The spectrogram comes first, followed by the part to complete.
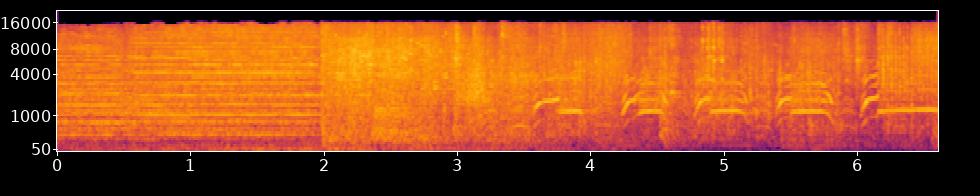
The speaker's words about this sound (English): the TV explodes. I'd love to bust like that one day. Like that TV did? She made the TV explode.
